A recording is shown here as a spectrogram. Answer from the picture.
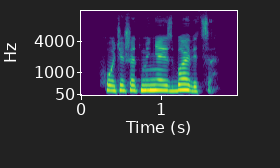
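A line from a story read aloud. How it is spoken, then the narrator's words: Grim smirk. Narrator (Russian): мрачно усмехнулся он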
